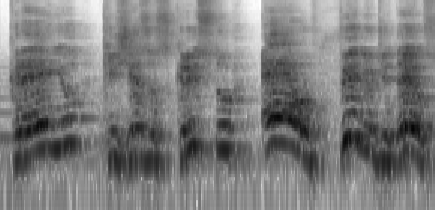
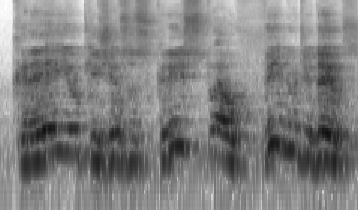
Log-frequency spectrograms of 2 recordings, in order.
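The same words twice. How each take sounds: First: It is said very loudly and strongly. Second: It is said at normal volume.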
